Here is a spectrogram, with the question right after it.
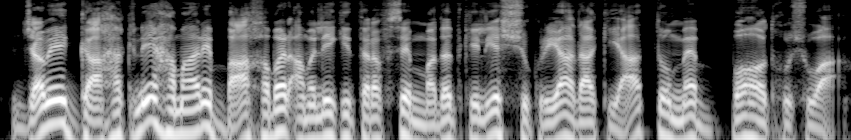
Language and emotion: Urdu, happy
